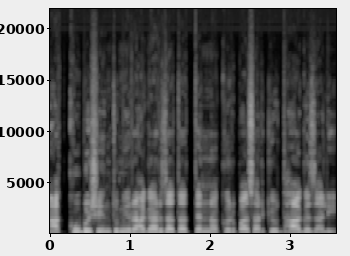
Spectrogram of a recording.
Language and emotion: Goan Konkani, neutral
